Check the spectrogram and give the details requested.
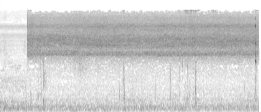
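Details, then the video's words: Cicada singing: a steady, loud, high buzzing drone that starts abruptly after half a second and holds unbroken for nearly five seconds, with faint low rumble and a few soft clicks beneath. "이제 듣기 힘든 매미소리"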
